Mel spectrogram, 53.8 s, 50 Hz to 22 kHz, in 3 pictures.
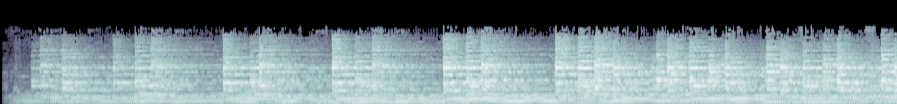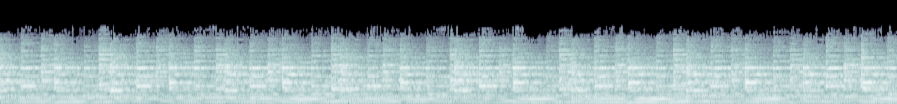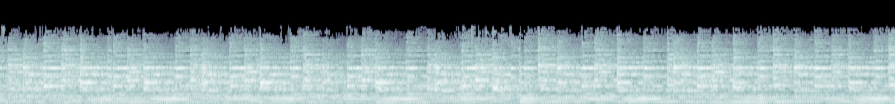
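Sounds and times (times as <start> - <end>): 
bells ringing: 0.0 - 53.7.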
